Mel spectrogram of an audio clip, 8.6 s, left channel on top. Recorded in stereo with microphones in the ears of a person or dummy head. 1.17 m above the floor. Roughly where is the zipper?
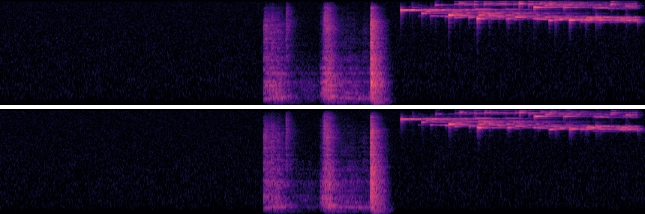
I don't hear a zipper.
